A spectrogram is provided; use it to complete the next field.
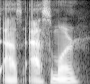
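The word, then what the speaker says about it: Aasimar: Because it's Asimar.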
